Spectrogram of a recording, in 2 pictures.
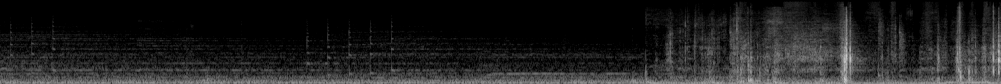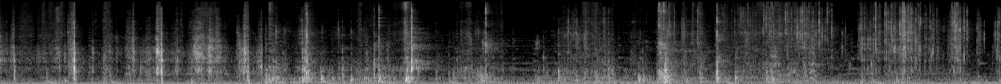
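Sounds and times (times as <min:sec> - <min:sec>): steady low hum: 0:00.0 - 0:19.5
cardboard box handling: 0:06.5 - 0:20.0.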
